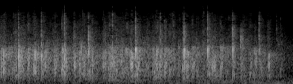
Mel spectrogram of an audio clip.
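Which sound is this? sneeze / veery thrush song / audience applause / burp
audience applause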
